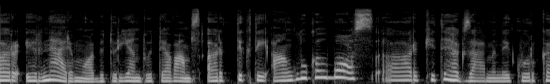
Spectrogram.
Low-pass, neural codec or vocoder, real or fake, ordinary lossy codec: 14.4 kHz; none; real; AAC, 64 kbps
